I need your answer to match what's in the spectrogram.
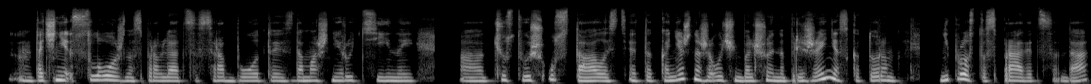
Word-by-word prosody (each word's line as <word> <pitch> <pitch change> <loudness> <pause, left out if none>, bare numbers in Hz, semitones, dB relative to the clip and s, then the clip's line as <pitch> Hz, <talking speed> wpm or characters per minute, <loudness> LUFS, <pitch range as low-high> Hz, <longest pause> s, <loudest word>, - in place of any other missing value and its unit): м, 170 -3 -3
точнее, 180 +4 +6
сложно 200 -5 +2
справляться 165 0 -3
с 165 - -4
работой, 170 -1 -3
с 155 - -8
домашней 175 +1 -1
рутиной, 165 -2 -3 0.4
а, 160 0 -2
чувствуешь 195 +2 +1
усталость, 165 -6 0
это, 170 -1 -3
конечно 220 +8 +2
же, 170 -2 +1
очень 185 -1 +1
большое 165 +3 +1
напряжение, 180 - +3
с 165 - -4
которым 180 0 -3 0.4
непросто 200 -4 +2
справиться, 165 -1 -2
да. 160 +6 -3
170 Hz, 125 wpm, -24 LUFS, 165-185 Hz, 0.4 s, точнее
